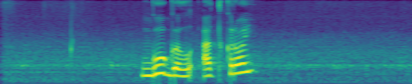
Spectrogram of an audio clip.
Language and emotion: Russian, neutral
